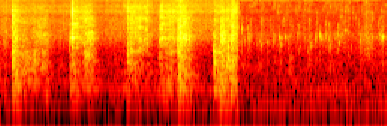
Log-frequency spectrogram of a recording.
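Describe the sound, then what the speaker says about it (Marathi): Red chili masala fries in oil for an egg curry, with five rhythmic bursts of loud spatula scraping and sizzling, then a quieter steady frying crackle as the stirring stops. "मी सगळा मसाला टाकलेला आहे तेलामध्ये आता छान असा फ्राय करून घेऊया"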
